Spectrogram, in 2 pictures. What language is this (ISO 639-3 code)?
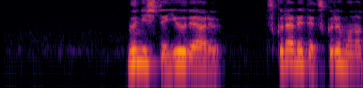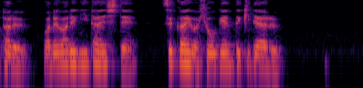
jpn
